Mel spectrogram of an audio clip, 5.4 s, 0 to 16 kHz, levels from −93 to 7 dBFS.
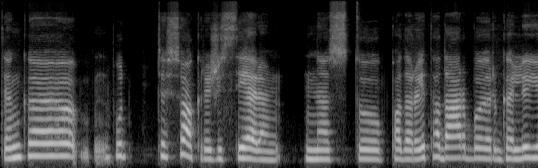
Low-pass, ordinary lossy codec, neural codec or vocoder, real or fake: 14.4 kHz; Opus, 24 kbps; none; real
